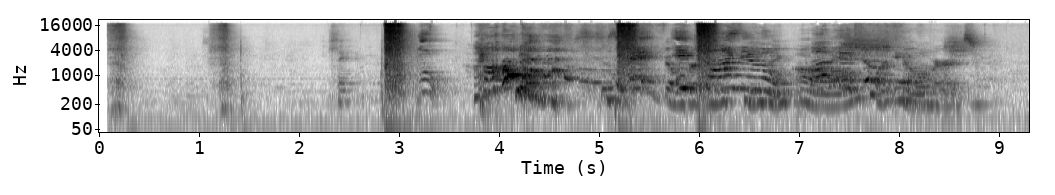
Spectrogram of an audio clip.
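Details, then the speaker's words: Cat sneezing fit shown by a small animal veterinarian: a few short bursts, then a wet, snotty sneeze with thick yellow mucoid discharge; vet suspects the beginning of a respiratory infection rather than allergies. "a good video of cat sneezing, and this is mucoid, so it's kind of thick and snotty."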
